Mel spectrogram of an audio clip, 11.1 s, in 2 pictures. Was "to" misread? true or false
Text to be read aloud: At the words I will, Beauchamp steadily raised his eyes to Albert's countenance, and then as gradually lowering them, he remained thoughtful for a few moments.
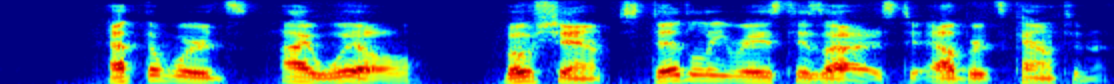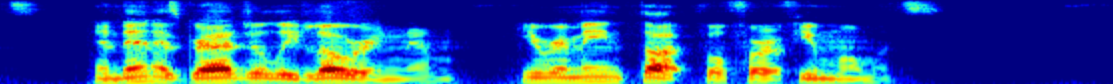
false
